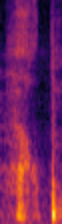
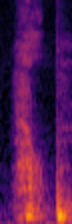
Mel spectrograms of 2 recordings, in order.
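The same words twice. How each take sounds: First: Breathy, unvoiced Help; desperate whispered plea; whispered cry. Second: Said in the usual way. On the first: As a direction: breathe out Help like a last prayer. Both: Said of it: "you cry one simple prayer".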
